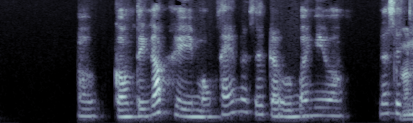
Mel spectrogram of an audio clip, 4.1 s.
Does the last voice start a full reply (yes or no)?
yes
